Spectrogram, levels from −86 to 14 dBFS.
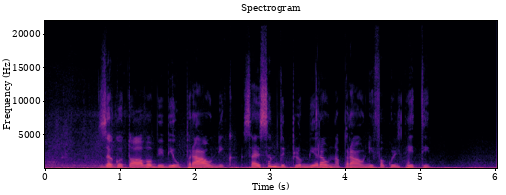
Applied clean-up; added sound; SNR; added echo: none; Mechanical fan; 2 dB; none.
